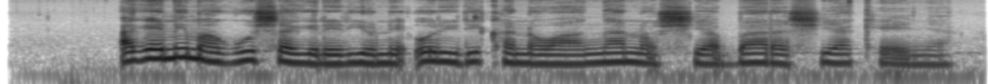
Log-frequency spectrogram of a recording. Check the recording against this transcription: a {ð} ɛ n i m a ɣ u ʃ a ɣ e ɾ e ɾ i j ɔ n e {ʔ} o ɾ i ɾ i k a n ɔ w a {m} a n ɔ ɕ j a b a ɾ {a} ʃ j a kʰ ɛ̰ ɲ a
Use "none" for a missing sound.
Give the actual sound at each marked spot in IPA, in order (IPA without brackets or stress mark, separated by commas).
ɣ, ʔ, ŋ, a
